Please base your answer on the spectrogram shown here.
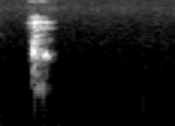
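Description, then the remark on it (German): A baby boy gives one quick, high little sneeze, fairly sharp, followed by near silence with only faint background noise. “Gesundheit, mein Schatz.”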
